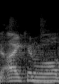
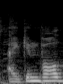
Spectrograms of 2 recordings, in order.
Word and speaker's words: Eichenwalde: Mine is a tie between Eichenwald and Kings Row. Kings Row, it's so great. And Ilios and please- Ilios Ruins. Oh, Please Ilios! pronounce it right. It's Eichenwalde.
